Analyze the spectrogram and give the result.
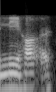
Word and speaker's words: Nihar: You got it sort of right, Janet. It's actually Nihar, but very Nihar.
